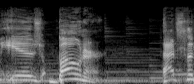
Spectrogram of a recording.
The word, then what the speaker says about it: Boehner: Yeah, well, no, the name is German. It's a nice name. It's pronounced Boner, and his whole life he even had an ad campaign saying it's Boehner, not Boner.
